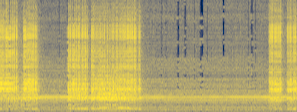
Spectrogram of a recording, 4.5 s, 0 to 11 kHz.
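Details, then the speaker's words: Samsung Jet 90 Pet vacuum turbo brush, lightly used, after tightening a screw and reassembling: uneven rattly bursts over the vacuum's high hiss, something still jumping in the brush drive; owner suspects the pulley's sliding bearing point needs grease. "I can still hear something jumping around. It's like everything's too clean now."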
